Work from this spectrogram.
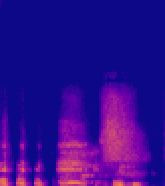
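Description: A short burst of sneezing heard indoors during a conversation, a few quick sharp bursts followed by a longer breathy sneeze, close and moderately loud, with voices around it.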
